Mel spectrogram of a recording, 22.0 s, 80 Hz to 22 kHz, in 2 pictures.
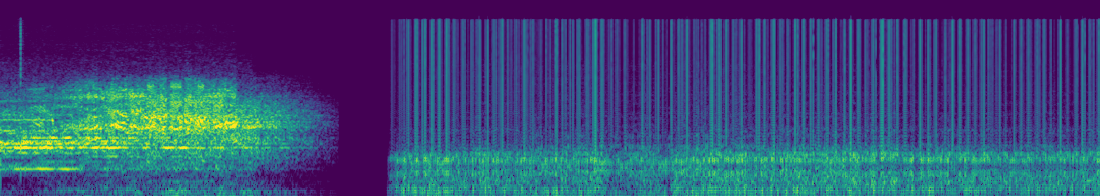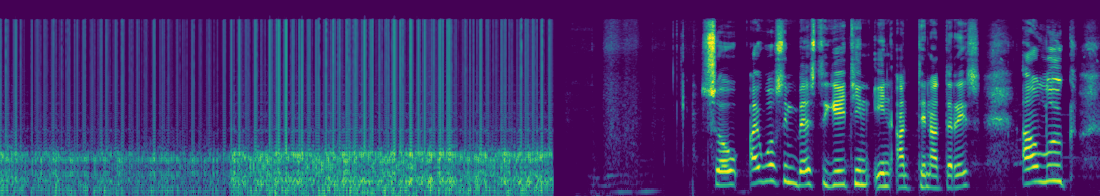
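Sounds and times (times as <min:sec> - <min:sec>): harsh distorted static noise: 0:03.9 - 0:16.6.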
